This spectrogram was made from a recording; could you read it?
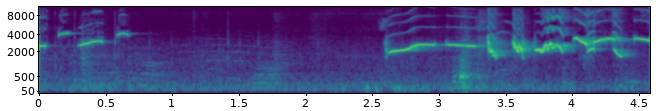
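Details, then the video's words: Oriental magpie-robin singing loudly, a recording meant to attract other magpie-robins: a few short whistles, a quiet gap, then a rich, continuous phrase of long level whistles and fast twitters. "kacer gacor ngeplong cocok buat pancingan burung kacer"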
